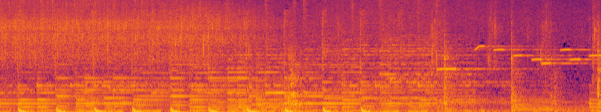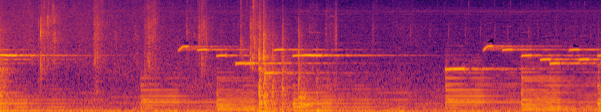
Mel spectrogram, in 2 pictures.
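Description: Chicken frying in a pan, sizzling with a few spatula knocks on the pan as it is stirred; the sizzle fades out over the first five seconds. Background music with a simple melody plays throughout.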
